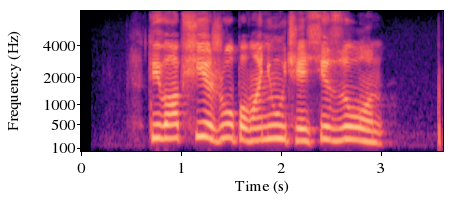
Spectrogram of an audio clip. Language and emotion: Russian, angry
